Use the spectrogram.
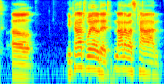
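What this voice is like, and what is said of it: Imitates Aragorn's voice. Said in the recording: “In his Aragorn voice.”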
